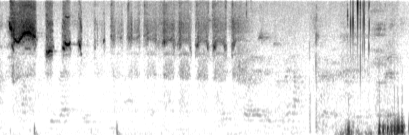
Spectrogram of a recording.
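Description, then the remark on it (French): A cat named Choupette gives a quick run of high, bird-like chirps and trills, fading to softer chirrups, then a louder burst of low rustling near the end. “c'est Choupette, c'est le chat.”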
